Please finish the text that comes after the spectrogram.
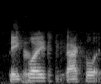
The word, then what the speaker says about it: Bakelite: rubber or even carved i think it's pronounced back a light is that right bakelite it's a bakelite but it looks i'm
